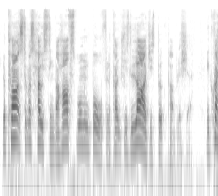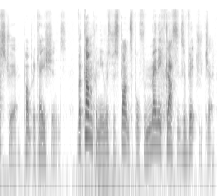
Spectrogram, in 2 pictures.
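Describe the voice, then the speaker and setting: A man's voice: a little high, no echo. A man narrating a scripted story for an amateur radio play, reading in a storybook style.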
